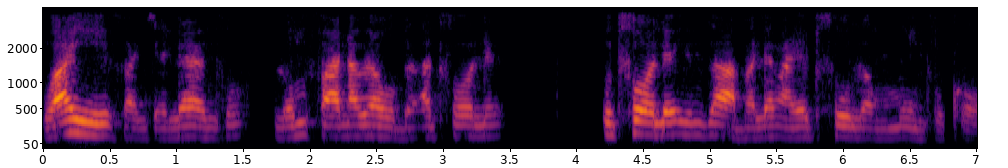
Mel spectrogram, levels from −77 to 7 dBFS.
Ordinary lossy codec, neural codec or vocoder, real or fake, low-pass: none; codec, 44.1 kHz, 7.8 kbps, Pupu-Codec; fake; 3.6 kHz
